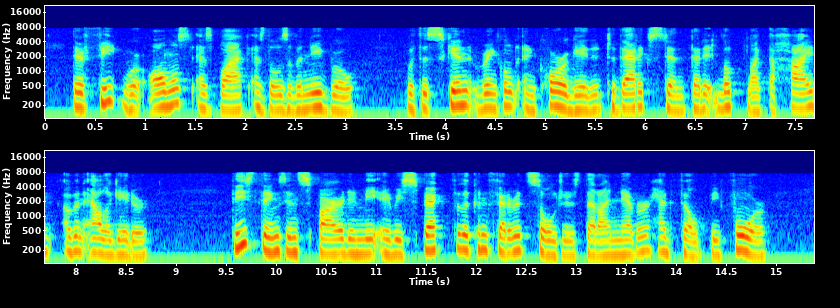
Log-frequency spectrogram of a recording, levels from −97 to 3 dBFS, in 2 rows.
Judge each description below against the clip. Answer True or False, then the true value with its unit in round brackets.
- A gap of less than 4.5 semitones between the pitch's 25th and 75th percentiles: True (2.9 semitones)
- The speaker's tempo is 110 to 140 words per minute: False (180 wpm)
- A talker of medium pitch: True (165 Hz)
